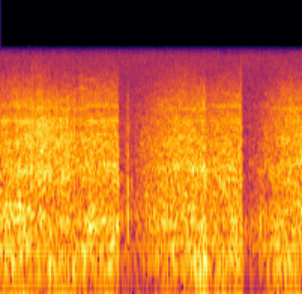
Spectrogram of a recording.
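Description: Fireworks display bursting overhead: a dense, continuous rumble and crackle that drops away suddenly twice, about a second and a half in and again near three seconds, then swells back.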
